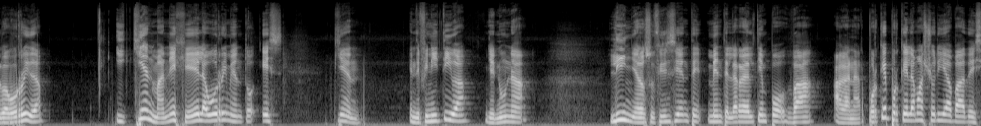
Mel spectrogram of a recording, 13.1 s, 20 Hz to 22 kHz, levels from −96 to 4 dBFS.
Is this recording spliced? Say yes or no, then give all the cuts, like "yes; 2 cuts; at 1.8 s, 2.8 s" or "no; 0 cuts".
no; 0 cuts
